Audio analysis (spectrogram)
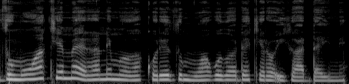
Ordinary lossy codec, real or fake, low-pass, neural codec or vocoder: none; real; none; none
